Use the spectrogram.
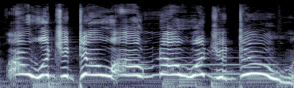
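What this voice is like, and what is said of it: Poor put-on Cockney British accent. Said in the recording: “that's my Cockney British accent... I'm bad at accents.”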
